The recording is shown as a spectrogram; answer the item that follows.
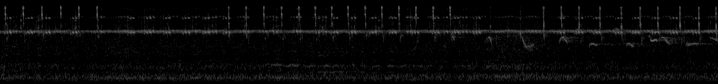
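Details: Meadow grasshoppers produce a constant shrill tone beneath quick, dry ticking bursts repeated in clusters, while a few brief descending bird notes slip in during the second half.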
